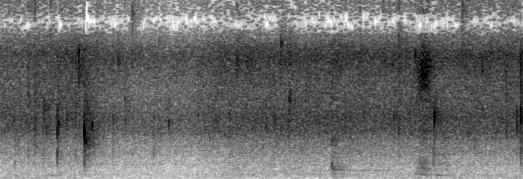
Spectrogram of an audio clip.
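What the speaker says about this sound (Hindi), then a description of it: "अब इसका बघार तैयार हो रहा है" Onions frying in leftover pakora oil for a tempering, a low steady sizzle with a few sharper crackles and faint utensil taps, close by, with no voices.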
